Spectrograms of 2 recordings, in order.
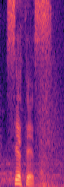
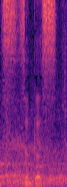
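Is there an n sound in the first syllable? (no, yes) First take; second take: no; yes. First: The first syllable has no n sound. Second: The first syllable has an n sound. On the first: The speaker calls it right. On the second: The speaker calls it wrong.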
